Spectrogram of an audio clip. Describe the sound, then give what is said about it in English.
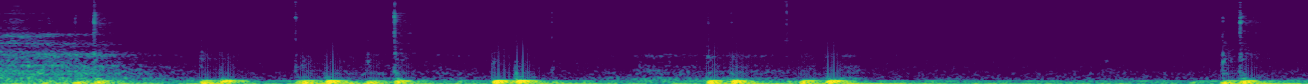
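Soft clicks and taps of typing on a keyboard to search online, in irregular clusters separated by short pauses. Fairly faint, with no talking. “trying to type this out.”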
